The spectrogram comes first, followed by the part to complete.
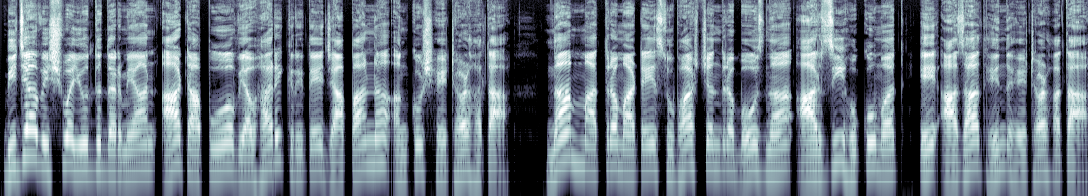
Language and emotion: Gujarati, neutral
